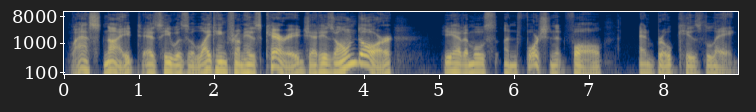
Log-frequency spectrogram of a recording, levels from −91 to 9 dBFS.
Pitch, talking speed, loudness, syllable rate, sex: 105 Hz, 155 wpm, -19 LUFS, 4.2 syllables/s, male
